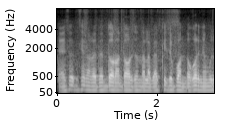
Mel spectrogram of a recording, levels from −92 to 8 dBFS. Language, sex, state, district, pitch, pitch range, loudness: Chakma, male, Tripura, Dhalai, 95 Hz, 95-105 Hz, -18 LUFS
